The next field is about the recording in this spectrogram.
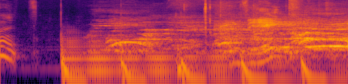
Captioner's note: audience shouting numbers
